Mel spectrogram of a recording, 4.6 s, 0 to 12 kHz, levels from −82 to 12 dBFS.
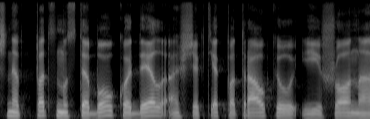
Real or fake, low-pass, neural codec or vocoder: fake; 10.8 kHz; codec, 24 kHz, 1.2 kbps, DualCodec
